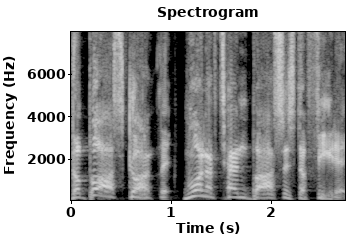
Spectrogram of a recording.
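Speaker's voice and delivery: fantasy-style orc announcer voice. Talking to chat while playing a boss gauntlet, in a World of Warcraft voice. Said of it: "That sounded like a World of Warcraft voice".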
